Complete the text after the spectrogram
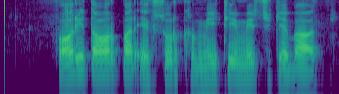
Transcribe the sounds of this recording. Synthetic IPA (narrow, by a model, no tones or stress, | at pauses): fɔːɾiːt̪ɔːɾpɐɾʔḛːksʊɾkʰmiːʈʰimɪɾt͡ʃkebaːd̪̚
